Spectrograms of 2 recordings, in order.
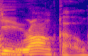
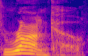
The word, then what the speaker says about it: Ronco: Ronco Ronco Ronco Ronco I think you have to hit the n a little bit harder it's not Ronco you do you don't want it to rhyme with uh Bronco no it's Ronco do you say Bronco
